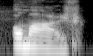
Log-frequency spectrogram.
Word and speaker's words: homage: Um uh homage. Right. So homage is spelled h o m a g- e. Begins with a consonant. You would not say a homage. You would say an homage.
